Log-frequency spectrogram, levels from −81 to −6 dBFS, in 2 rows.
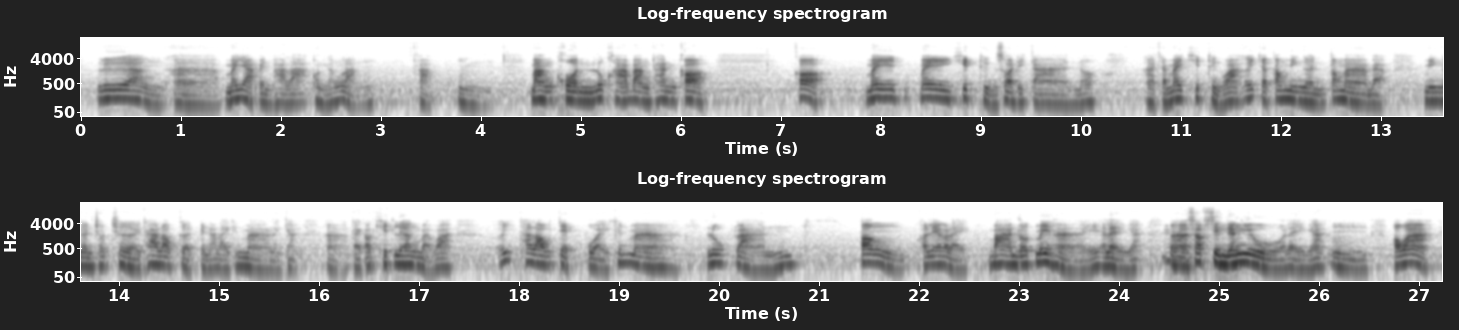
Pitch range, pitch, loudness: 110-145 Hz, 125 Hz, -31 LUFS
